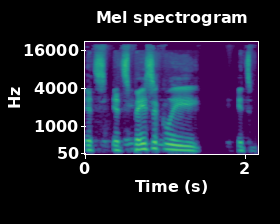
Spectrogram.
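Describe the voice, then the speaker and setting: A man's voice: a little high, fairly even intonation, unhurried, a little mellow. A man co-hosting a podcast, chatting casually about an album, full of fillers and restarts. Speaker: podcast co-host. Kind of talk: casual music chat.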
